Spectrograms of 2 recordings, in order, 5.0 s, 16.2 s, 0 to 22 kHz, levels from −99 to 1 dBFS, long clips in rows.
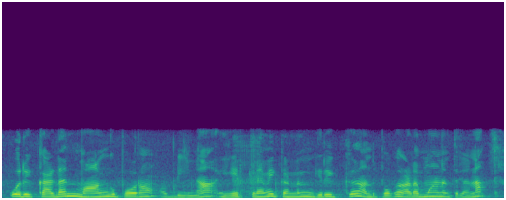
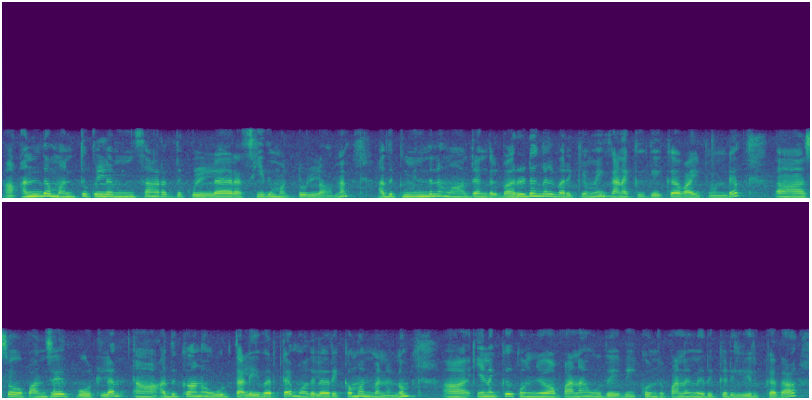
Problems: constant background noise, background conversations at intervals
